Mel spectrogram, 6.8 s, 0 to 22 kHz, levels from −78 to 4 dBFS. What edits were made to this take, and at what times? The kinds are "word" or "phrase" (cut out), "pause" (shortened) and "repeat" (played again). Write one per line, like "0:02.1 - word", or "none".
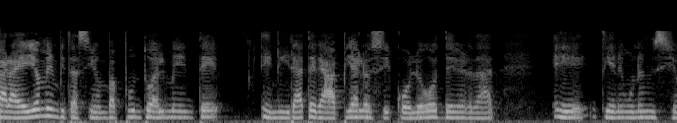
none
